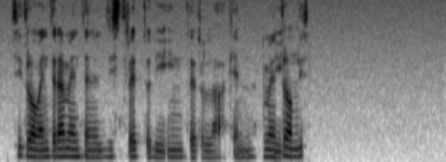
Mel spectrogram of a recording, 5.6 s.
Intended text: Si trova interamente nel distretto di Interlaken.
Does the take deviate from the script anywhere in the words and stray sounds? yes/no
yes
